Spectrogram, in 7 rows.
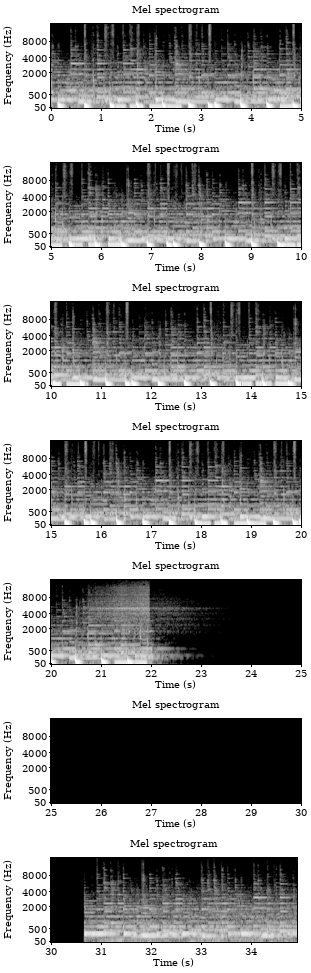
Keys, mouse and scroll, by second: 18.9-21.0 right drag, 22.5-24.1 right drag.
